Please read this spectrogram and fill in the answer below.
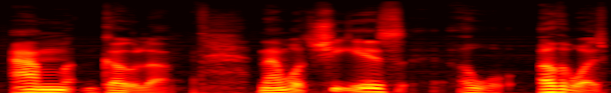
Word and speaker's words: Golhar: person to myself, it's my sister called Am Golhar. Now, what she is, otherwise pronounced as Golhar, but what she is an individual who is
